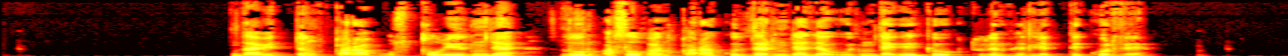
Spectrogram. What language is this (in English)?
Bashkir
